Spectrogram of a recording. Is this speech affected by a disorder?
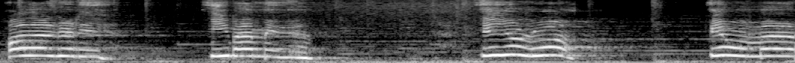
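Yes: ALS; amyotrophic lateral sclerosis, cause unknown; joining by remote video link.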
